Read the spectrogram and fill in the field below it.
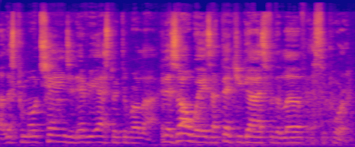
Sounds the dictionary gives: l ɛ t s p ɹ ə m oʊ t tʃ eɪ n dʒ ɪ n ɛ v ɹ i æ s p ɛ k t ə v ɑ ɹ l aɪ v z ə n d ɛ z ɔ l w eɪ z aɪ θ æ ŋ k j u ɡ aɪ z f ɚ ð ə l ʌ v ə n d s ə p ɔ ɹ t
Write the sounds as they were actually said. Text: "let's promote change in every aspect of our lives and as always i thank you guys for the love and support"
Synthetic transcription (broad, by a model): l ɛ t s p ɹ ə m oʊ t tʃ eɪ n dʒ ɪ n ɛ v ɹ i æ s p ɛ k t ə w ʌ ɹ l aɪ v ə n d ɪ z ɔ l w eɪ z aɪ θ æ ŋ k j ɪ ɡ aɪ z f ɚ ð ə l ʌ v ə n s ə p ɔ ɹ t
